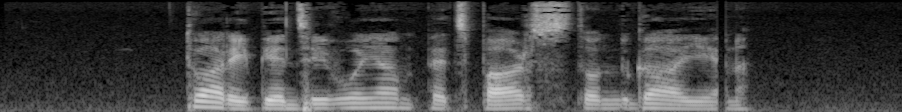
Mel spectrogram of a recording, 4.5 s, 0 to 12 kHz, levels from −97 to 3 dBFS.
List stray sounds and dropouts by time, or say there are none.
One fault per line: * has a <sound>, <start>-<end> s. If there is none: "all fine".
* has a dropout, 3.6-3.6 s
